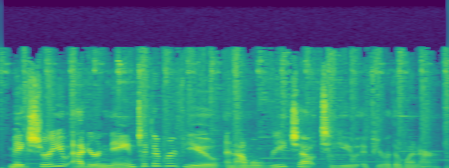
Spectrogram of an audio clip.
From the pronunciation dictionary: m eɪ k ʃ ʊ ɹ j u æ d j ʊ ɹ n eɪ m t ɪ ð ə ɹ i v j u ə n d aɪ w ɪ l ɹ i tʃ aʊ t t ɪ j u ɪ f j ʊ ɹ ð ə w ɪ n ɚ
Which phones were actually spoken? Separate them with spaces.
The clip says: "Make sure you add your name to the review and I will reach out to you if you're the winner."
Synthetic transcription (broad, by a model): m eɪ k ʃ ʊ ɹ j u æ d j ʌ ɹ n eɪ m t ɪ ð ə ɹ i v j u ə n aɪ w ɪ l ɹ i tʃ aʊ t t ɪ j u ɪ f j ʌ ɹ ð ə w ɪ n ɚ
